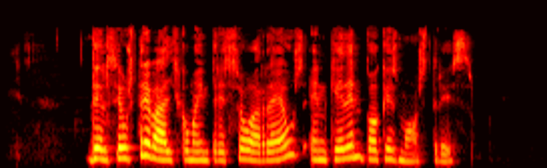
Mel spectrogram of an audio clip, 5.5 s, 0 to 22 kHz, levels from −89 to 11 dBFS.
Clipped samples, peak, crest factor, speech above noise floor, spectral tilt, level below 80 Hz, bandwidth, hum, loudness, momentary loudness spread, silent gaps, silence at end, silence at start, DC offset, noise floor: under 0.1%; -4 dBFS; 20 dB; 60 dB; -4 dB/octave; -80 dBFS; 11.5 kHz; none; -22 LUFS; 14 LU; none; 0.8 s; 0.9 s; under 0.1%; -82 dBFS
